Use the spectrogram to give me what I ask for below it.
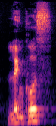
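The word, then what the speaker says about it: Lencho: तो क्या does लेंकोस letter reach God, तो क्या लेंचो का लेटर गॉड के पास पहुंचता है। हम लेंशो या लेंको दो में से कोई प्रोनाउंसिएशन इस नेम को दे सकते हैं।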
